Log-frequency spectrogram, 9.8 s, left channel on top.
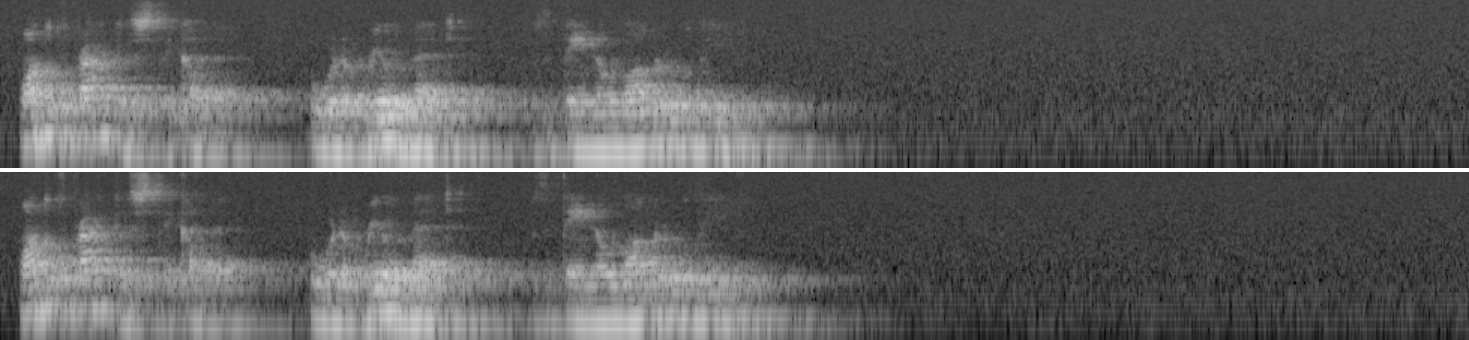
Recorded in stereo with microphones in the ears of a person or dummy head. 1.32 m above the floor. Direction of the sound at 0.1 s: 55° right (ahead or behind).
